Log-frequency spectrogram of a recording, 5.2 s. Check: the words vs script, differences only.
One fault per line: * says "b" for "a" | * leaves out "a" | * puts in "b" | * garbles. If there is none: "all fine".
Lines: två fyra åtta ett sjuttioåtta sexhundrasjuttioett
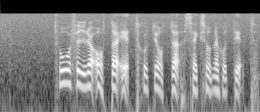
all fine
